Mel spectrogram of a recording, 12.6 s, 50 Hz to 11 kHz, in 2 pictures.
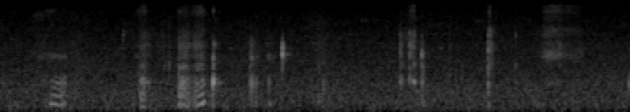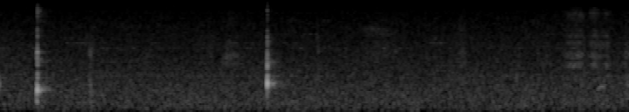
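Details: Infant about 2½ months old: soft, brief, sharp catches recurring irregularly, about two dozen a minute, in a quiet room; hiccups.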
